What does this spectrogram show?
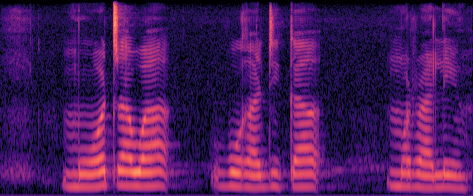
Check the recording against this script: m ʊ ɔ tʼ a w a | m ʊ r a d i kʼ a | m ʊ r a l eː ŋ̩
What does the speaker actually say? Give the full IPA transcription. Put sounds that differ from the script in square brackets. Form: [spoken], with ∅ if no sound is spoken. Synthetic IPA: m ʊ ɔ tʼ a w a | [b] ʊ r a d i kʼ a | m ʊ r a l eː ŋ̩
